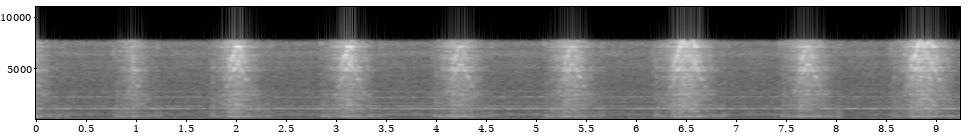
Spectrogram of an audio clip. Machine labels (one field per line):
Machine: slide rail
